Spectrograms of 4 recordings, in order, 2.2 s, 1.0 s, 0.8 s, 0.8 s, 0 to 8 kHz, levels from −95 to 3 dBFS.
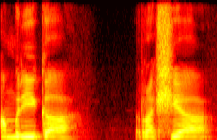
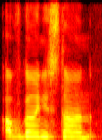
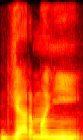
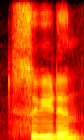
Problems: background sounds at intervals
